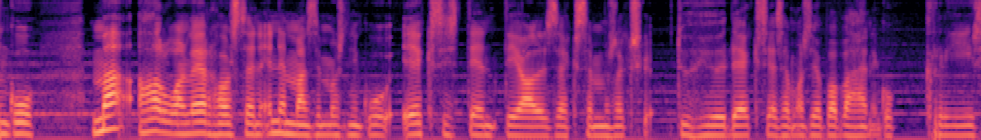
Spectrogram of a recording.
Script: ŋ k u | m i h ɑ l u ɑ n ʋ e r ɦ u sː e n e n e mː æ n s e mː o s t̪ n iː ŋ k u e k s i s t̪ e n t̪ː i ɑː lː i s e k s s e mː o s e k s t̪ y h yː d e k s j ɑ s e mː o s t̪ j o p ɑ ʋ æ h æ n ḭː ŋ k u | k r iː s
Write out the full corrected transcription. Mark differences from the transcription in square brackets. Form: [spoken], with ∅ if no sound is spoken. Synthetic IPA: ŋ k u | m [æ] h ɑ l u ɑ n ʋ e r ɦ [o] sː e n e n e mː æ n s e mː o s t̪ n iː ŋ k u e k s i s t̪ e n t̪ː i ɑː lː i s e k s s e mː o s e k s t̪ y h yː d e k s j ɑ s e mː o s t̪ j o p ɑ ʋ æ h æ n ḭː ŋ k u | k r iː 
